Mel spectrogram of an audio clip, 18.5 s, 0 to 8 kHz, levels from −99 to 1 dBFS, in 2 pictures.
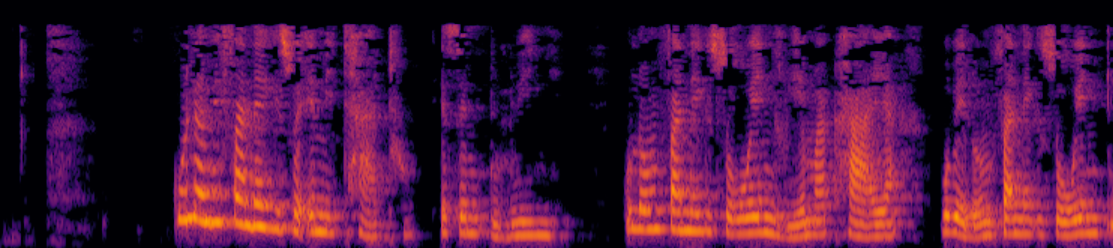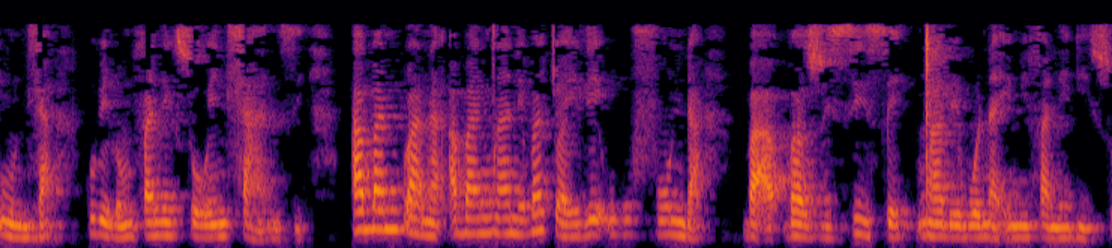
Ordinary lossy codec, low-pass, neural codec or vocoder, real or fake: MP3, 24 kbps; 7.2 kHz; vocoder, 24 kHz, 100 mel bands, Vocos; fake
